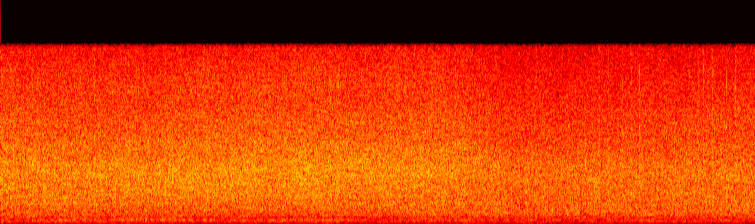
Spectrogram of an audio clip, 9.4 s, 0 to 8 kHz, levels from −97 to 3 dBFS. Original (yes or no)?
yes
